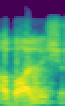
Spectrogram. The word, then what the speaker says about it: abolish: The pronunciation of abolish is what? Abolish, abolish, abolish, abolish, abolish. It's more or less like polish. When we polish our shoes.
